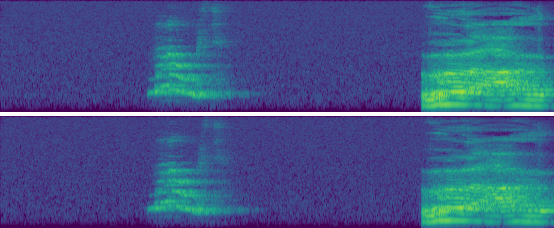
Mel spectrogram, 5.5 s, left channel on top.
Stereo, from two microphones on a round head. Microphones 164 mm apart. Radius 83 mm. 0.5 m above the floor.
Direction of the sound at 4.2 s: 25° left (ahead or behind).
